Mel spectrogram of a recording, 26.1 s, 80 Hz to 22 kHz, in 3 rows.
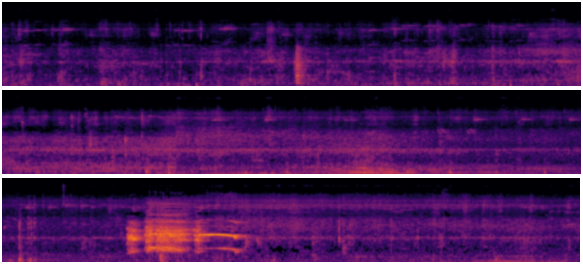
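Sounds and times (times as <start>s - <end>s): rooster crowing: 19.2s - 21.1s.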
